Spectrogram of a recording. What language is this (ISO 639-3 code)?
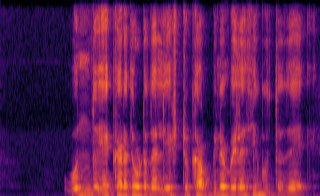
kan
